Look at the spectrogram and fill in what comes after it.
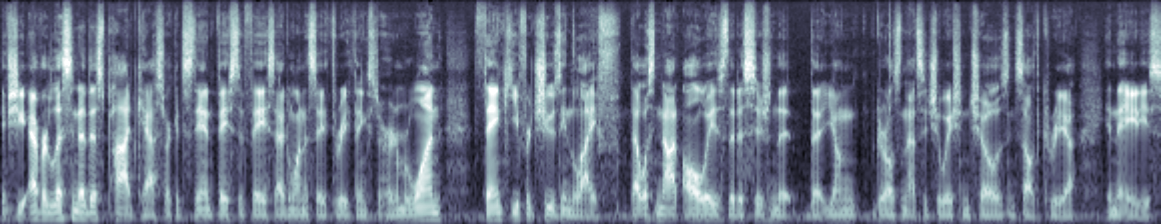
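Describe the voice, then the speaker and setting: Man with an American accent and a very deep, low pitch, bright and sharp in tone, ordinary pitch variation, fairly quick pace, very clean recording with a silent background. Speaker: pastor. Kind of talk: interview conversation.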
